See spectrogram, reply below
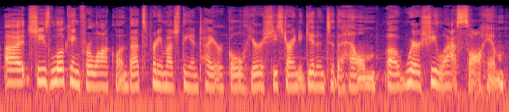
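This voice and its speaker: A woman's voice: medium pitch, steady tone, normal speed, vocal fry. A woman playing a tabletop role-playing game, chatting casually with an irreverent, sweary manner.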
